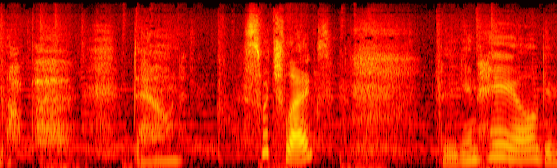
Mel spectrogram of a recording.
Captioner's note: inhales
